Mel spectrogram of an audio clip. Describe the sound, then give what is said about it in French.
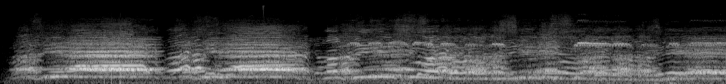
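A large crowd of Algerians at a rally in Place de la République, Paris, with flags on shoulders, around heads or in hand, sings and chants patriotic songs in unison, loud sustained voices with strong harmonic pitch, rising in phrases and briefly dipping near three seconds before surging again. “Drapeau sur les épaules, autour de la tête ou à la main, la foule entonne des chants patriotiques.”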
